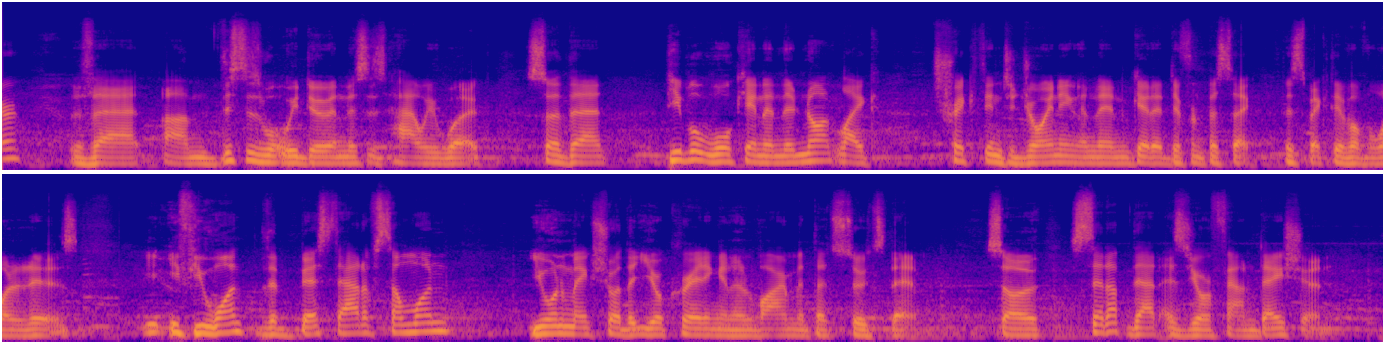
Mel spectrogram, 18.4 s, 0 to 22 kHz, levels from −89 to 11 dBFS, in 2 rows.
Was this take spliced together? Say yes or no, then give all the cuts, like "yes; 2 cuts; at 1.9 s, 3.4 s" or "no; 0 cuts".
yes; 1 cut; at 9.9 s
